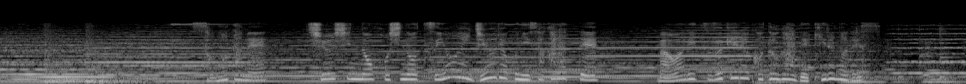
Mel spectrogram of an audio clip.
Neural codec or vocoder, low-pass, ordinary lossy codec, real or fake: none; 7.2 kHz; none; real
